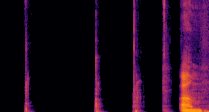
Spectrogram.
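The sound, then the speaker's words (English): A few sharp, isolated clicks and pops from a can of strawberry Red Zone drink being cracked open, spaced irregularly, then a short burst of voice at the end. “Drinking a Red Zone tonight. It's the strawberry flavor. I'll crack that open here.”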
